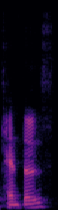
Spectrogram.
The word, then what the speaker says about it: tenths: place name the tenos I like to pronounce the th just to know that you are in uh saying the decimal tenths versus tens which is all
